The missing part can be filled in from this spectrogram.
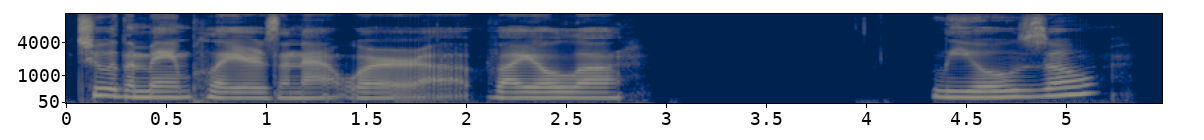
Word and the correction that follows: Liuzzo: I don't want to mispronounce her name. Liuzzo, I'm sorry.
